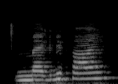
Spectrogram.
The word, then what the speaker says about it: magnify: Magnify has the first stress very good syllable.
